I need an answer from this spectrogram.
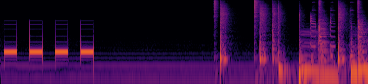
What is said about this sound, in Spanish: Después de la señal, deje su mensaje.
